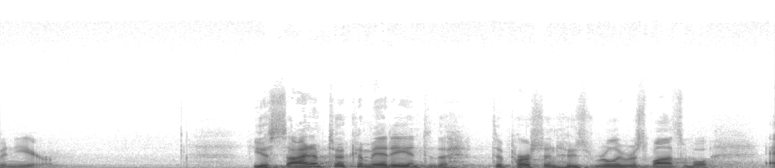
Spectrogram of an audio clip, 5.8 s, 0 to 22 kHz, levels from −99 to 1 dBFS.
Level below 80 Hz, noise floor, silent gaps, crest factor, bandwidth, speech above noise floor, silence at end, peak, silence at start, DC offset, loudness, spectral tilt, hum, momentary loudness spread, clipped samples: -84 dBFS; -65 dBFS; none; 22 dB; 9 kHz; 33 dB; 0 s; -12 dBFS; 0 s; under 0.1%; -33 LUFS; -8.5 dB/octave; none; 13 LU; under 0.1%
